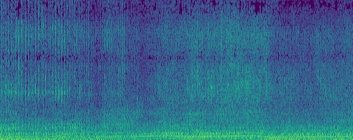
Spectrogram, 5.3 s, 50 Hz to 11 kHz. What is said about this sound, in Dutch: Rijimpressie in de nieuwe Audi RS6.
